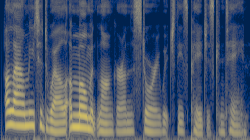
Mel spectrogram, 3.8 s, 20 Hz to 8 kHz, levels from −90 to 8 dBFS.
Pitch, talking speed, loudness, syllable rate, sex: 160 Hz, 225 wpm, -17 LUFS, 5.8 syllables/s, female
